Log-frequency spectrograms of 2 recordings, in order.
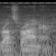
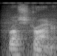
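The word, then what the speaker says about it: Russ Streiner: one it's also produced by John Russo and Russ Riner I believe Russ Steiner Russ Riner his name is alluding me here what up Russ striner sorry I always get that name wrong but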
